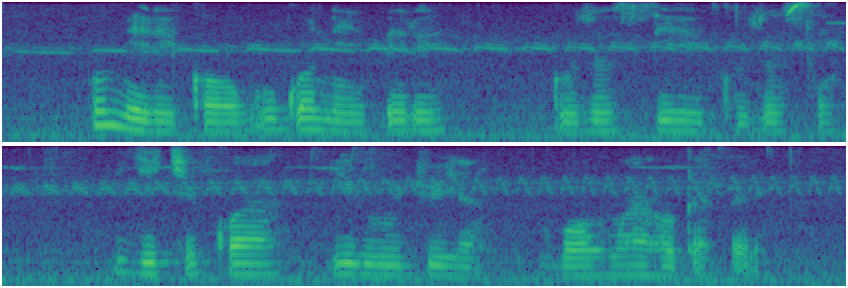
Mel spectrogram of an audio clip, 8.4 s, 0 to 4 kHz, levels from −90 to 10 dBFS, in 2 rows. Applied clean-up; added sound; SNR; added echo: none; Rain + Crack; 13 dB; none.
